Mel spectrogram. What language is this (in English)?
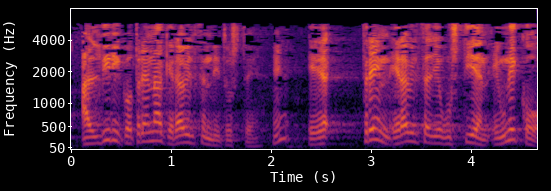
Basque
